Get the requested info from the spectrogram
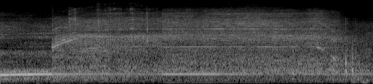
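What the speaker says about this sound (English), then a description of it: "Why did all of the styrofoam come out of the vacuum?" A vacuum cleaner roars close and steady while sucking up styrofoam at an off-grid cabin in winter, with a high whine and faint rattling of foam bits inside.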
